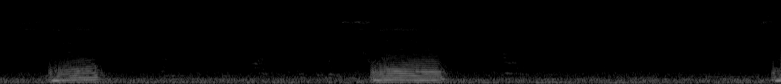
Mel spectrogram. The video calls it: French Bulldogs Snore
